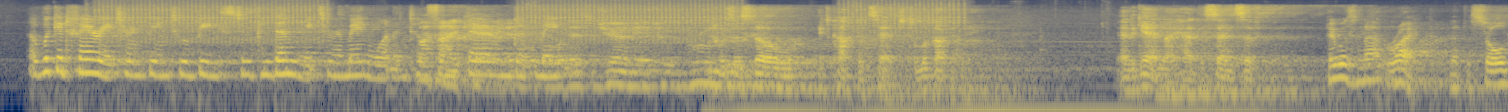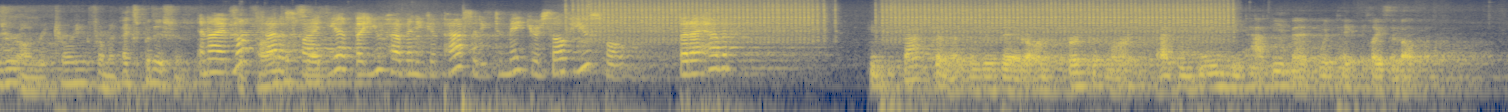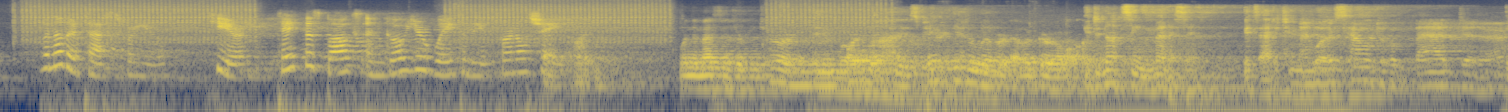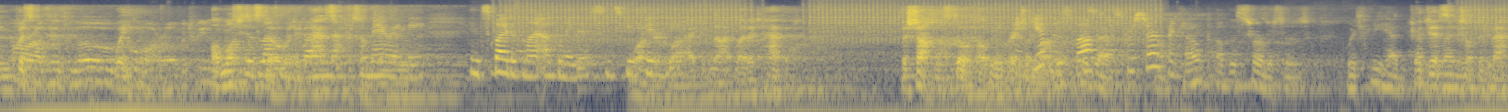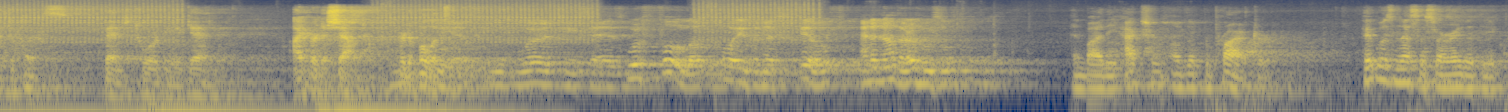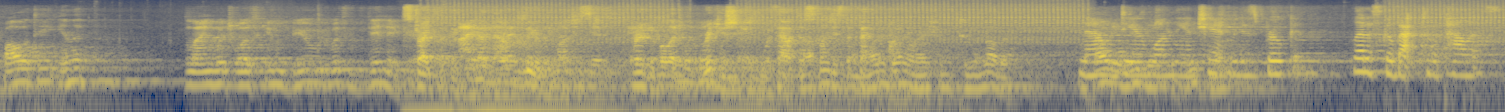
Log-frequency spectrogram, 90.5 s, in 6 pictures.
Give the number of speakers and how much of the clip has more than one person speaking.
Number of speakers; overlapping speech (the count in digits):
6, about 27%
